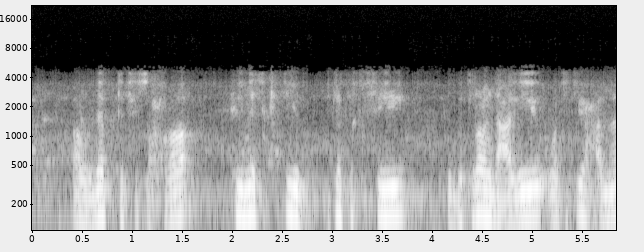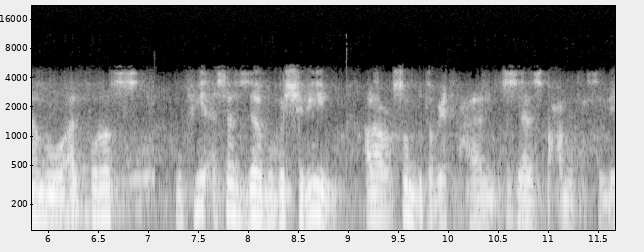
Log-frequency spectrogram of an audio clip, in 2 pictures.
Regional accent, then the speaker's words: Egypt; دايما عندنا في مصر ظاهرة ثورة إلا خمسة

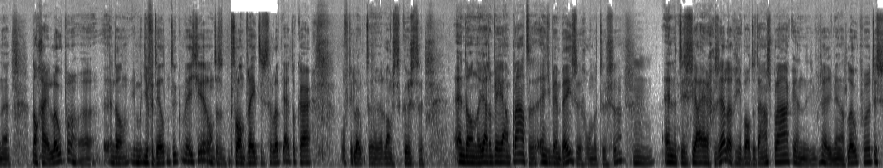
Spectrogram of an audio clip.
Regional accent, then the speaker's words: Rotterdam, South Holland, Netherlands; Dat is als stedeling, ik kom uit Rotterdam, is dat heerlijk, ja.

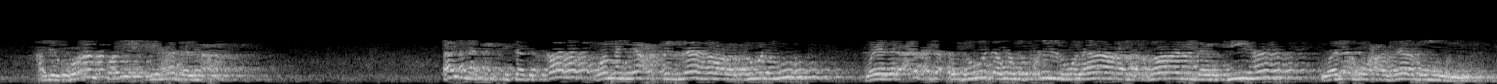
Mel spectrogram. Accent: Egypt; وبدا ينتشر فكر التكفير في قرى مصر ومدنها وصل الى قريتنا

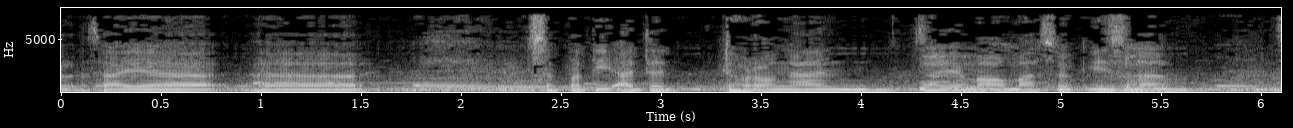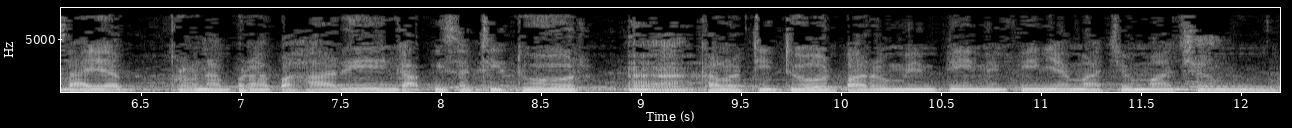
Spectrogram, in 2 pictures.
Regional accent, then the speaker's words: England, United Kingdom; Indonesian is a second language; now in Lumajang, Indonesia; Saya memang bukan orang sini, saya dari Inggris jauh-jauh

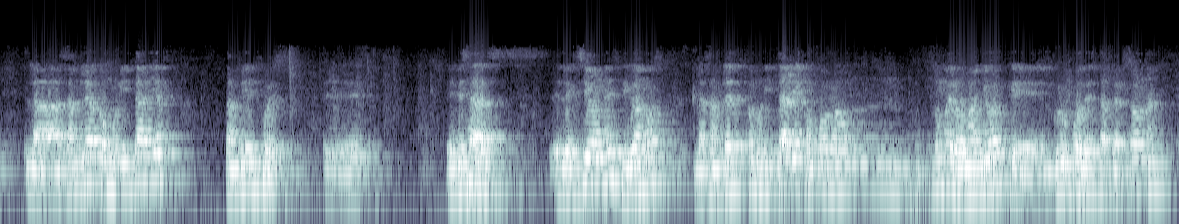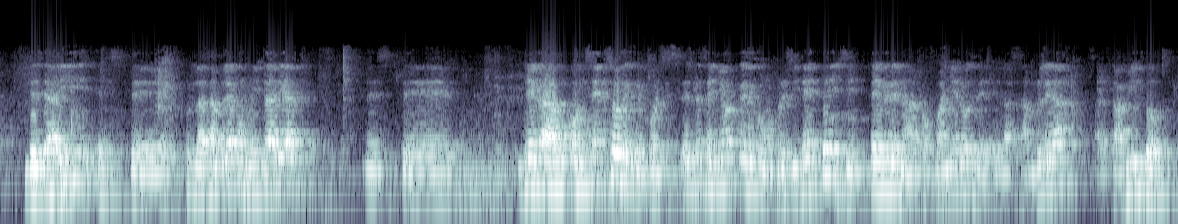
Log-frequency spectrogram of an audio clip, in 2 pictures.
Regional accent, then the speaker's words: Eloxochitlán de Flores Magón, Oaxaca, Mexico; yo soy originario de Azochitlán de Flores Magón. Este municipio está ubicado en la región Cañada, que es Sierra Mazateca, está cerca de Huautla de Jiménez. Este pueblo se rige por usos y costumbres.

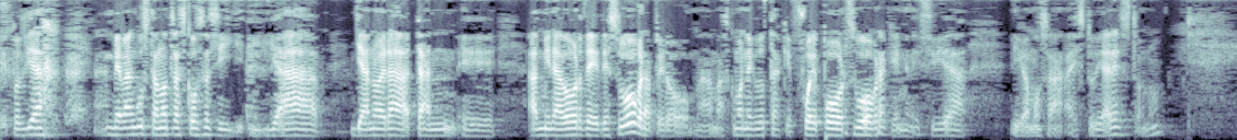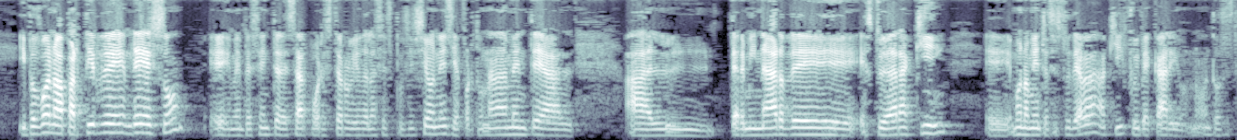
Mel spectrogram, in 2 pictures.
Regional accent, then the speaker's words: Monterrey, Nuevo León, Mexico; Sí, soy de Monterrey.

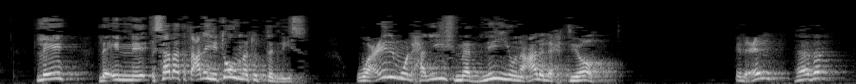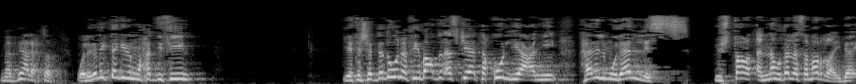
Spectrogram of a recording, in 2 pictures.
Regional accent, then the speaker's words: Egypt; وفي مثل عندنا في مصر

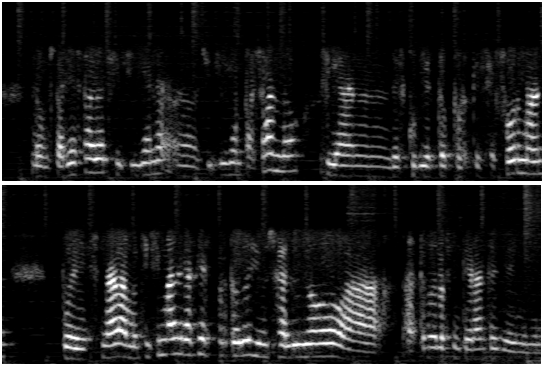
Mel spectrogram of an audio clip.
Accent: Madrid, Community of Madrid, Spain; soy de Madrid.

